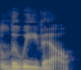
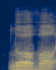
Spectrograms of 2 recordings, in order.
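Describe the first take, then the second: First: The name is said the way outsiders say it. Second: The name is said the way locals say it. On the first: The speaker is not from the city. The speaker calls it wrong. "not Louisville or Louisville. Ugh, we don't like that" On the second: The speaker is from the city. The speaker calls it right. "you can tell if someone is from Louisville because they say it Louisville"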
